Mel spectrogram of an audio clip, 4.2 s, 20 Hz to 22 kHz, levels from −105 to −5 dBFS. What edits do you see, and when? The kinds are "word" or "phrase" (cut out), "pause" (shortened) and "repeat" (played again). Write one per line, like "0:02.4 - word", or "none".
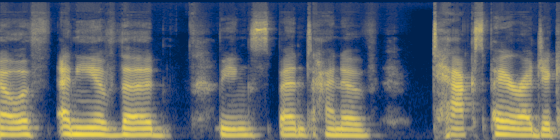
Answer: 0:01.6 - phrase
0:02.3 - word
